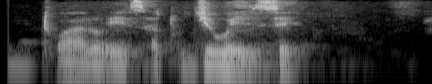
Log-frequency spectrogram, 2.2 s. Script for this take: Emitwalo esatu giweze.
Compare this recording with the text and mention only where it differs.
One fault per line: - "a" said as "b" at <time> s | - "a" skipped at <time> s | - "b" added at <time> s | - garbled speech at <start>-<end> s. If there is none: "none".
none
